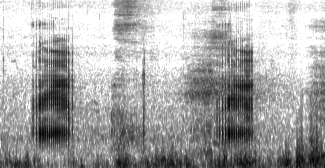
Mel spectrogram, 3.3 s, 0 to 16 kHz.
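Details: Frog croaking while held in a person's hand: two short, buzzy, harmonic croaks about 1.8 seconds apart, with rustling and handling noise in the background.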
